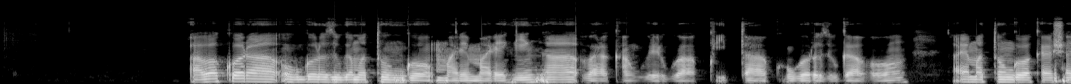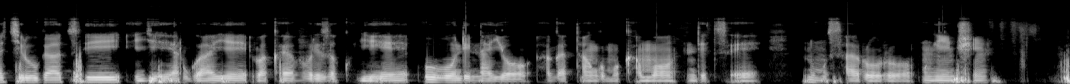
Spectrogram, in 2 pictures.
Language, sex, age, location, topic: Kinyarwanda, male, 18-24, Nyagatare, agriculture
